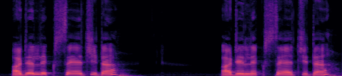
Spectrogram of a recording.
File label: "vtvleksicetv", muscogee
